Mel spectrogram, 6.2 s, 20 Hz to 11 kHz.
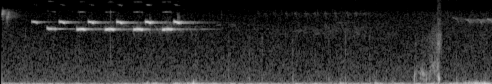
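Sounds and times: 
great tit Parus major singing: 0.0 - 4.7, 5.6 - 6.1
background hiss: 0.0 - 6.1.

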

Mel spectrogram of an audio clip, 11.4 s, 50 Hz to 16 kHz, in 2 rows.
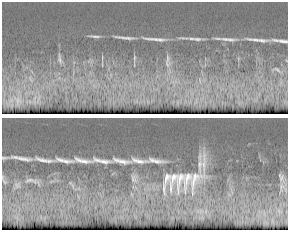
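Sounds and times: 
common nightingale Luscinia megarhynchos song: 1.8 - 9.9.

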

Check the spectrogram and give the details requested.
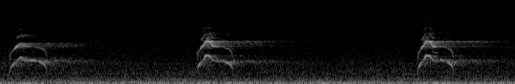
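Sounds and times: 
Little owl Athene noctua giving plaintive mewing calls: 0.1 - 0.9, 2.0 - 2.9, 4.2 - 5.1.

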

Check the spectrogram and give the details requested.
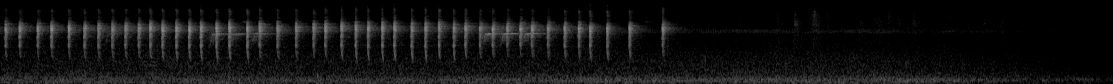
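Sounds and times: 
faint background hiss: 0.0 - 11.1
Eurasian blackcap Sylvia atricapilla tacking clicks: 0.2 - 4.8.

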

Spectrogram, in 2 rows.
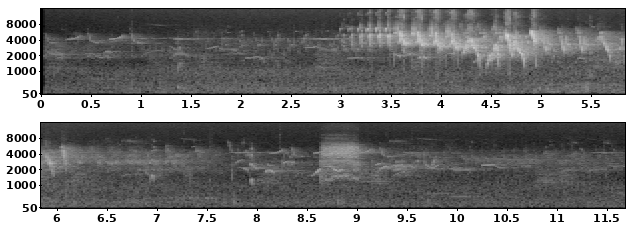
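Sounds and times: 
Common chaffinch singing a rapid cascading phrase: 0.9 - 7.3.

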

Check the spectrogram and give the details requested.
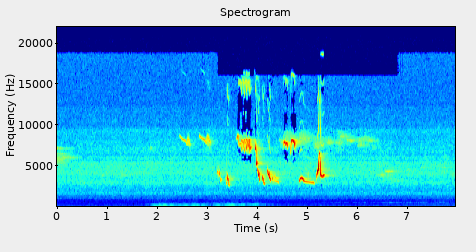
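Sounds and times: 
faint low hum: 0.0 - 7.9
European robin singing, Erithacus rubecula: 2.1 - 5.5.

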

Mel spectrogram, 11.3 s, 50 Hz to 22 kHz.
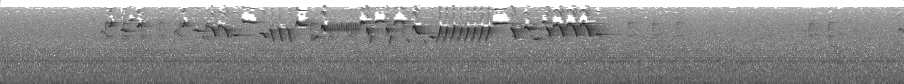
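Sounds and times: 
soft rushing background noise: 0.0 - 11.2
Eurasian wren song with shrill notes and rapid trills: 1.3 - 7.7.

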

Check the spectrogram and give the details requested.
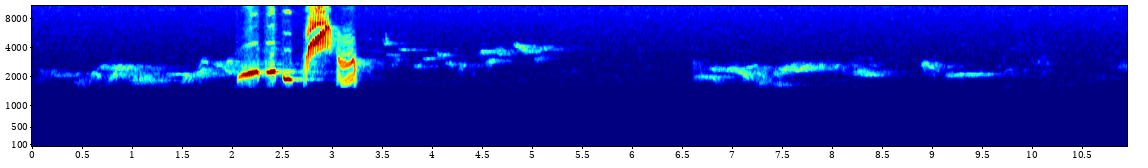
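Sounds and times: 
common blackbird Turdus merula singing: 1.9 - 5.2.

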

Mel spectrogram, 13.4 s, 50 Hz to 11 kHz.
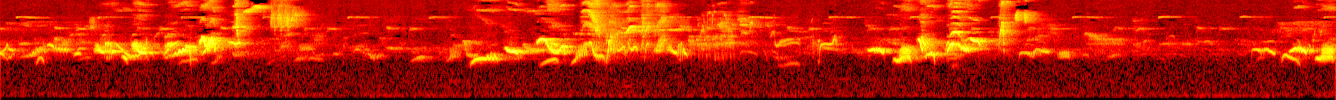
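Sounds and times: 
Eurasian blackbird singing: 0.0 - 13.3.

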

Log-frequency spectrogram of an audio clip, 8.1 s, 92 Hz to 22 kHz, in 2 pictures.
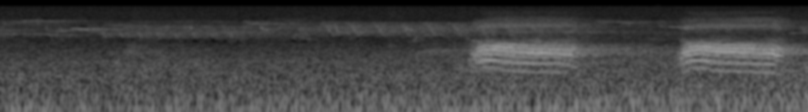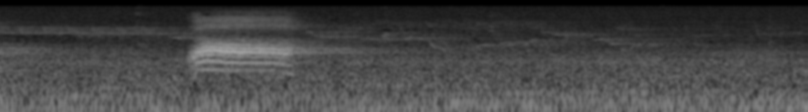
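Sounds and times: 
faint background noise: 0.0 - 8.0
carrion crow rasping caws: 2.4 - 4.2, 5.0 - 5.7.

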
